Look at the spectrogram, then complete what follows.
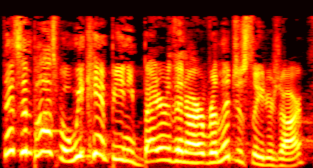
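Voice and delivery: high, incredulous mock outcry; acting out the listeners' disbelief, high and astonished; shocked disbelief. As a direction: play the stunned crowd, pitch shooting up. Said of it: "they start going".

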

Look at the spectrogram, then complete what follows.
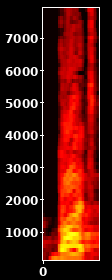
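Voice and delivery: "But" lifted high and punched; stress on but. Shown as a demonstration. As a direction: hit "But" hard to set up the contrast. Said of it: "Think about it".

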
